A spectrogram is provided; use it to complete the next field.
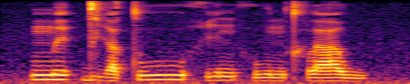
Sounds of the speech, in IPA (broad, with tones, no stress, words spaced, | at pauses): me˥˩ʔdi˩˦a̯tuː˥˩ hi˥˩nhuː˧nkʰla˥˩w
